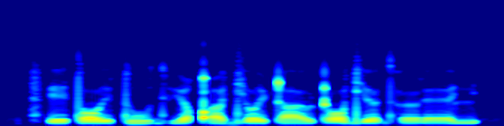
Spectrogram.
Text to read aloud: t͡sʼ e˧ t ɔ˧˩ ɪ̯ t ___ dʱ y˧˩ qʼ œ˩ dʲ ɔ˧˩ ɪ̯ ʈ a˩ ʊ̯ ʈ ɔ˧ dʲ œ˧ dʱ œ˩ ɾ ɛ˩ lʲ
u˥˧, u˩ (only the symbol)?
u˥˧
